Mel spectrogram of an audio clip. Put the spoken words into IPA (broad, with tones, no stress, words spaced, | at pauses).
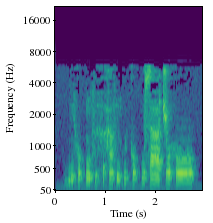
ɡ͡bĩ˨ho˦k͡pũ˧fɨ˦ hə˨hã˦fĩ˨kʷi˦ ko˧k͡pu˧ saː˧t͡ʃo˦hoː˦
